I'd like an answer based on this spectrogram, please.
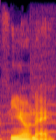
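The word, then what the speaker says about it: Phione: But you cannot use Mew, Celebi, Jirachi, Deoxys, Fioni, any of these Pokemon here, or Fione, to say the correct pronunciation, whatever.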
